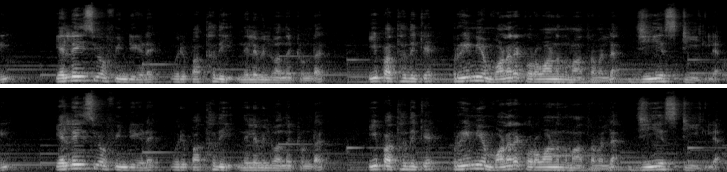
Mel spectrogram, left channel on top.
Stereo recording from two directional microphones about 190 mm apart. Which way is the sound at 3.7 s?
15° left (ahead or behind).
